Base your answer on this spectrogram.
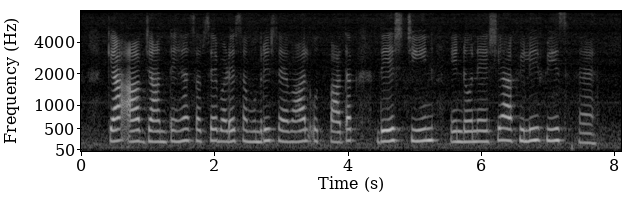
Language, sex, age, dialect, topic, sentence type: Hindi, female, 60-100, Hindustani Malvi Khadi Boli, agriculture, statement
